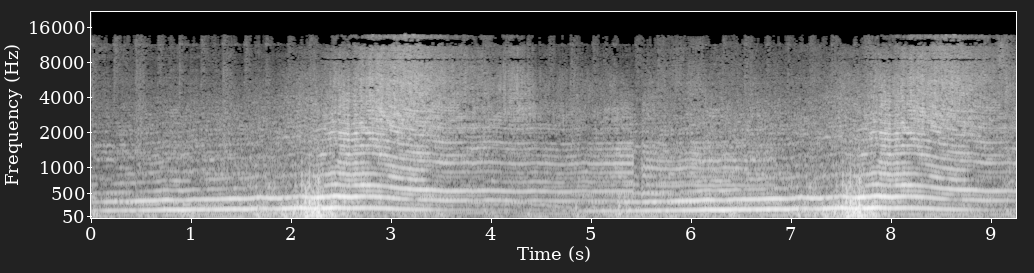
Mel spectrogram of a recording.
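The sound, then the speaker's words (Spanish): The racing motorcycle of Mar Márquez howls loudly and steadily, its pitch rising and falling through two strong surges like bikes passing by, with no talking. “Este ruido iba a acompañar, o este sonido tan bonito de la moto de Mar Márquez iba a acompañar, pues seguramente el comunicado de que volvía a correr.”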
